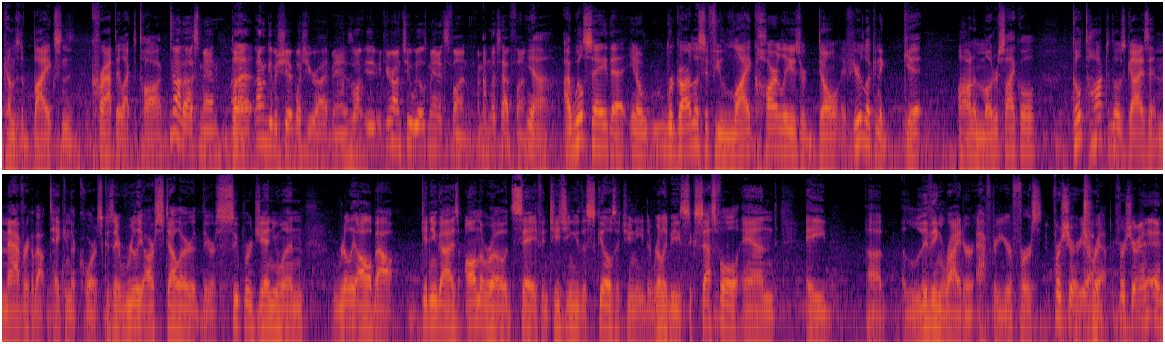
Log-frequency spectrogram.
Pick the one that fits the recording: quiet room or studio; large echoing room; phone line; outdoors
outdoors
